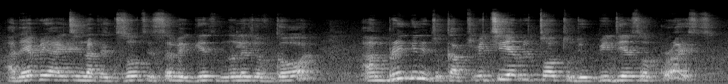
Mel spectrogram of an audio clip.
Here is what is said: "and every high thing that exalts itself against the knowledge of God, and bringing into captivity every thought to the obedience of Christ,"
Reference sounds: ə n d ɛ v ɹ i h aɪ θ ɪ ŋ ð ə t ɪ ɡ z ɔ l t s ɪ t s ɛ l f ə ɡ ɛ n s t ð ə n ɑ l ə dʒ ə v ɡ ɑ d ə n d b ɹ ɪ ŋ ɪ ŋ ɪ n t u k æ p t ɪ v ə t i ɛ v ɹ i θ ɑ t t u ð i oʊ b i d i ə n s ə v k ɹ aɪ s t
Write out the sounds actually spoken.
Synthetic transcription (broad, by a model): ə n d ɛ v ɹ i aɪ t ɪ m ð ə t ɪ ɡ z ɔ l t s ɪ s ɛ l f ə ɡ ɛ n s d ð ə n ɑ l ə dʒ ə v ɡ ɑ d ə n b ɹ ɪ ŋ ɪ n ɪ n t u k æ t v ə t i ɛ v ɹ i t ɑ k t u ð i oʊ b i d i ə n s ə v k ɹ aɪ s t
